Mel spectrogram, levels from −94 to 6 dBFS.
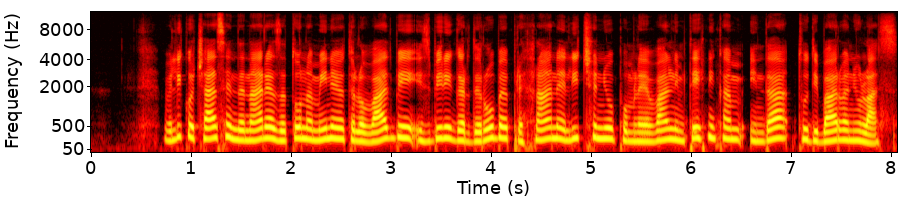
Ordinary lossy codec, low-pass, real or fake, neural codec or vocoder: none; none; real; none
